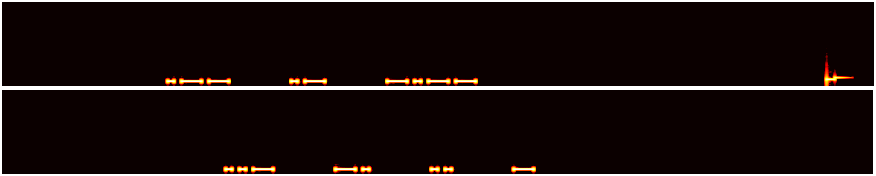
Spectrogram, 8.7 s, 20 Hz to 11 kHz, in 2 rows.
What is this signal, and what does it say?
Morse code, heard as a keyed tone, about 34 wpm, spaced as for 20 wpm, 690 Hz. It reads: WAY UNIT
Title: 3x Character Spacing - Top 500 Words - 35wpm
